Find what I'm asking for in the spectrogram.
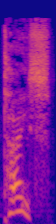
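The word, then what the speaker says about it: Theis: I don't know if it was spelled T-I-C-E. In America, I would get Tice, but it's spelled Theus, but it's called Tice.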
